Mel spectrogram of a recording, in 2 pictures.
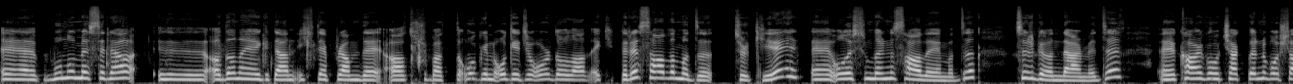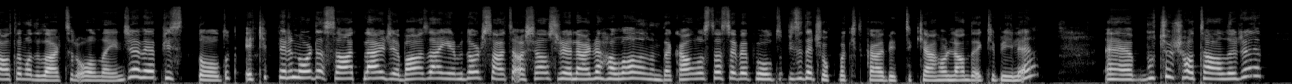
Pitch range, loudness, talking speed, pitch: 215-280 Hz, -19 LUFS, 130 wpm, 245 Hz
